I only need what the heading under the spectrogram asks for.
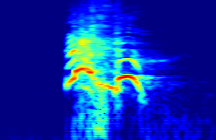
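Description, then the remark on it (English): A single loud sneeze from a person with allergies bursts out abruptly after silence, with a sharp harmonic rise and fall lasting under a second before quickly fading. “so not really much to say besides I'm going to sneeze.”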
